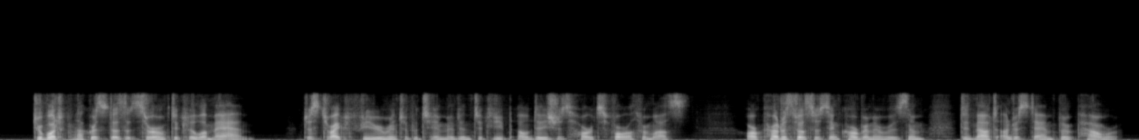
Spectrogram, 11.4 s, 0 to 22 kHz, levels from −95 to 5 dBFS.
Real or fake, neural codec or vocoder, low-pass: fake; autoencoder, 22.05 kHz, a latent of 192 numbers a frame, VITS, trained on many speakers; 7.2 kHz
